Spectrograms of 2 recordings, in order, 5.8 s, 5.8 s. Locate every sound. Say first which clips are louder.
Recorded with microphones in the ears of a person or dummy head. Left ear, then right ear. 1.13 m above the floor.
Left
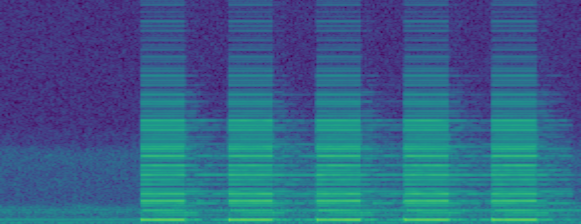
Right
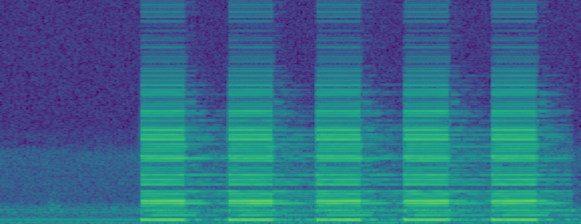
1.4 s a fire alarm: right 4 dB; 20° right (ahead or behind), 3.5 m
